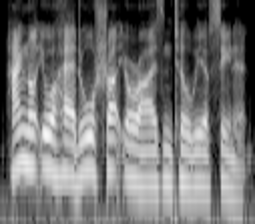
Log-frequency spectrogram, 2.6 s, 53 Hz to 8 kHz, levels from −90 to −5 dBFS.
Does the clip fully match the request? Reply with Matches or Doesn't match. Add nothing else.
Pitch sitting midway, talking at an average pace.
Doesn't match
